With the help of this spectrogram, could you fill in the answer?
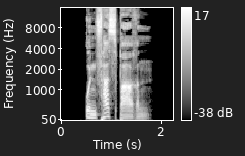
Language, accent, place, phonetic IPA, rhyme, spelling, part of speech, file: German, Germany, Berlin, [ʊnˈfasbaːʁən], -asbaːʁən, unfassbaren, adjective, De-unfassbaren.ogg
- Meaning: inflection of unfassbar: 1. strong genitive masculine/neuter singular 2. weak/mixed genitive/dative all-gender singular 3. strong/weak/mixed accusative masculine singular 4. strong dative plural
